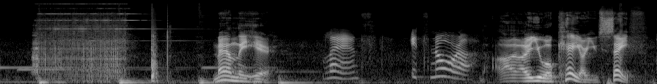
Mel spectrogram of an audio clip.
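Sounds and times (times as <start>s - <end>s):
telephone ringing in a loud bright bell burst: 0.3s - 2.2s
speech: 2.1s - 6.5s.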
